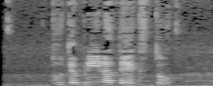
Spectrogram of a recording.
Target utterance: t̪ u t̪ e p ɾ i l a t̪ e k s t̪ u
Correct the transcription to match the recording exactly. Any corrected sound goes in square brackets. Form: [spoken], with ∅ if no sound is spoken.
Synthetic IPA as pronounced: t̪ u t̪ e [b] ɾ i l a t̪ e k s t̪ [o]

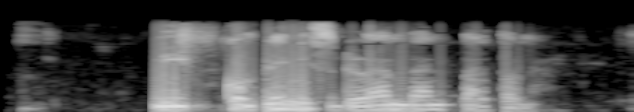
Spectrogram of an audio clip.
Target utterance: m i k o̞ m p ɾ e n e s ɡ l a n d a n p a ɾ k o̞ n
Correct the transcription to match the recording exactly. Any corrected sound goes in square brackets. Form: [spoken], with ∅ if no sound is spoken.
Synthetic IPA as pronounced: m i k o̞ m p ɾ e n [i] s ɡ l a n d a n p a ɾ [t] o̞ n

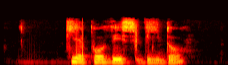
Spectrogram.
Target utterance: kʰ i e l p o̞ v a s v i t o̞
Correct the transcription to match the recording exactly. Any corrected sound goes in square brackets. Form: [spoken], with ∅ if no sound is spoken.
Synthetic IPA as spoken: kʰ i e l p o̞ v [i] s v i [d] o̞

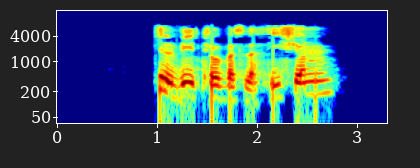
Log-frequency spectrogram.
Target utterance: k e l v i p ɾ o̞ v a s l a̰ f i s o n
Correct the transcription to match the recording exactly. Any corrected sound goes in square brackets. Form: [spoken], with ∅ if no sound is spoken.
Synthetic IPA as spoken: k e l v i [t] ɾ o̞ v a s l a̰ f i [ʃ] o n

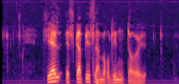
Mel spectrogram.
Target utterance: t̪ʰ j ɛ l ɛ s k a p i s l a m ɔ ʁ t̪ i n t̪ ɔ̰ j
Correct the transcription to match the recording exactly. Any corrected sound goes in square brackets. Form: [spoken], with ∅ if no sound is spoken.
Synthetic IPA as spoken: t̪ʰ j ɛ l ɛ s k a p i s l a m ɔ ʁ [d̪] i n t̪ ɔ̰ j

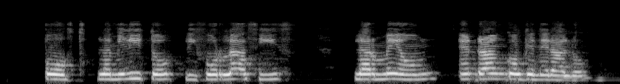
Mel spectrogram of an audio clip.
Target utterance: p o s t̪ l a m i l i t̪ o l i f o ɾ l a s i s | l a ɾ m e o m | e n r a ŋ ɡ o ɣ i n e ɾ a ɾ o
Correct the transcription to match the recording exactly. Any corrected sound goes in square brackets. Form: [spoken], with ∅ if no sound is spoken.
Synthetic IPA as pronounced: p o s t̪ l a m i l i t̪ o l i f o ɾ l a s i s | l a ɾ m e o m | e n r a ŋ ɡ o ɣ [e] n e ɾ a [l] o

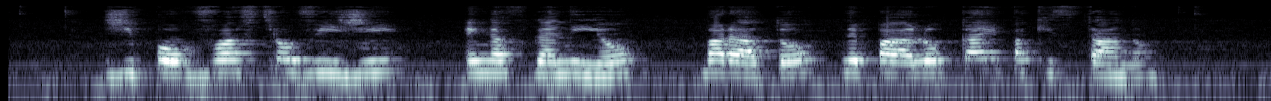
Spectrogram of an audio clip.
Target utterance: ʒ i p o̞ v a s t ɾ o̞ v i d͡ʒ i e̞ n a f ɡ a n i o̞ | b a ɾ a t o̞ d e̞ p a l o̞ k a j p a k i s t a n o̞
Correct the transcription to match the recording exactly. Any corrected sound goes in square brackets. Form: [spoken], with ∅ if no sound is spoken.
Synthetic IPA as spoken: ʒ i p o̞ v a s t ɾ o̞ v i d͡ʒ i e̞ n a f ɡ a n i o̞ | b a ɾ a t o̞ [n] e̞ p a l o̞ k a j p a k i s t a n o̞

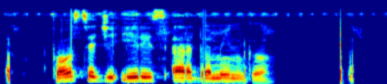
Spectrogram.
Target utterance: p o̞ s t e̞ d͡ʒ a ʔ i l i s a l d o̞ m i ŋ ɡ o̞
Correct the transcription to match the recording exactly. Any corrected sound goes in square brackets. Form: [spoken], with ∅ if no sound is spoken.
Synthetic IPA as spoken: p o̞ s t e̞ d͡ʒ [i] ʔ i [ɾ] i s a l d o̞ m i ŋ ɡ o̞

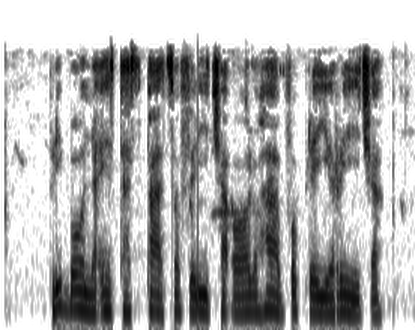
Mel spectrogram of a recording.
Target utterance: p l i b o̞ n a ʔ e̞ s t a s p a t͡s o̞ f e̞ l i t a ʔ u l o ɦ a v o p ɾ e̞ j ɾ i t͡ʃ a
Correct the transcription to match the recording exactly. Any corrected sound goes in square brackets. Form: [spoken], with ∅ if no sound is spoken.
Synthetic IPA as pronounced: p l i b o̞ n a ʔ e̞ s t a s p a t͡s o̞ f e̞ l i [t͡ʃ] a ʔ [o] l o ɦ a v o p [l] e̞ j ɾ i t͡ʃ a

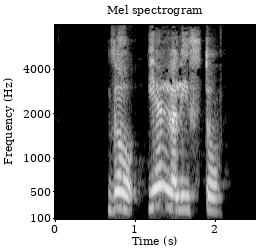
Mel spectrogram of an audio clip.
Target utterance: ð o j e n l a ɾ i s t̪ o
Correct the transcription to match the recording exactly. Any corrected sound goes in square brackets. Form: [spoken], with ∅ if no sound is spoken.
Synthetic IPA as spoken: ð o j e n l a [l] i s t̪ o

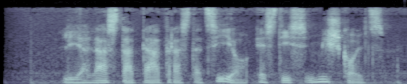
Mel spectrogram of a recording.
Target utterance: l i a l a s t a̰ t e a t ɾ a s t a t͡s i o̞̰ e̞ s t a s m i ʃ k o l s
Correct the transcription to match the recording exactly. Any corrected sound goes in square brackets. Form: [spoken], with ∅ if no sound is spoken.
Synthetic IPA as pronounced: l i a l a s t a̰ t e a t ɾ a s t a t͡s i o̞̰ e̞ s t [i] s m i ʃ k o l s

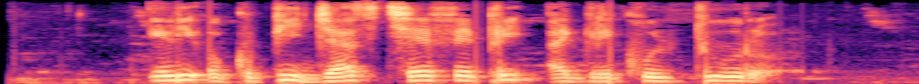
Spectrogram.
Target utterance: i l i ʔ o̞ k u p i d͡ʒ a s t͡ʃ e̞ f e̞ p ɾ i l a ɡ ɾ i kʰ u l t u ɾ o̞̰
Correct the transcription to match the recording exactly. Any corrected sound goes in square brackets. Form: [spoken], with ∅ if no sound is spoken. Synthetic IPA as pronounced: i l i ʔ o̞ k u p i d͡ʒ a s t͡ʃ e̞ f e̞ p ɾ i [∅] a ɡ ɾ i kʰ u l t u ɾ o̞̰

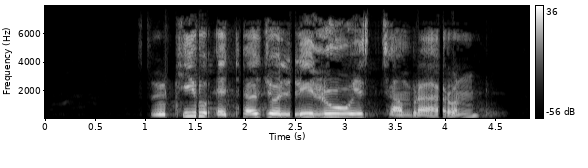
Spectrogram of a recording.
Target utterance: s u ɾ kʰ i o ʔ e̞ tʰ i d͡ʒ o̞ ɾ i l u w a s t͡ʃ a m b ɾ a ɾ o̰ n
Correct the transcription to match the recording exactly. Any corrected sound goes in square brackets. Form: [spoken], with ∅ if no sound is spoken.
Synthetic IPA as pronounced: s u ɾ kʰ i [u] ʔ e̞ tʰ [a] d͡ʒ o̞ [l] i l u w [i] s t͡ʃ a m b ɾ a ɾ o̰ n

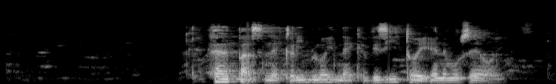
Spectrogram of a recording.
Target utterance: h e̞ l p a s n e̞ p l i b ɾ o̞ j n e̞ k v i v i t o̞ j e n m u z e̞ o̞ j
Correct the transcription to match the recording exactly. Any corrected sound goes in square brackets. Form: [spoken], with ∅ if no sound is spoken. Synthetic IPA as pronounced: h e̞ l p a s n e̞ [k] l i b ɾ o̞ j n e̞ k v i [z] i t o̞ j e n m u z e̞ o̞ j

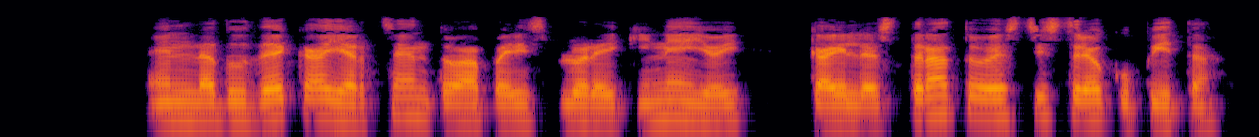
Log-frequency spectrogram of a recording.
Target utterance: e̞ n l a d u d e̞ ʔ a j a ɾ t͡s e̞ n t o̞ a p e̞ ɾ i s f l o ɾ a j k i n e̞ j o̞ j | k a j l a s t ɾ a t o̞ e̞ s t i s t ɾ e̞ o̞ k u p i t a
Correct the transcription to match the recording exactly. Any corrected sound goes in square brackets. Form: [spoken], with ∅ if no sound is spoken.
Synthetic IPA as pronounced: e̞ n l a d u d e̞ [k] a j a ɾ t͡s e̞ n t o̞ a p e̞ ɾ i s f l o ɾ a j k i n e̞ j o̞ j | k a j l a s t ɾ a t o̞ e̞ s t i s t ɾ e̞ o̞ k u p i t a

